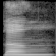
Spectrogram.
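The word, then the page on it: leng: tone 2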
